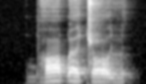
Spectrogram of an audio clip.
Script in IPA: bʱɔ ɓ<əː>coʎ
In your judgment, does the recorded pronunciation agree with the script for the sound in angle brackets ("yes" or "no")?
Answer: yes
